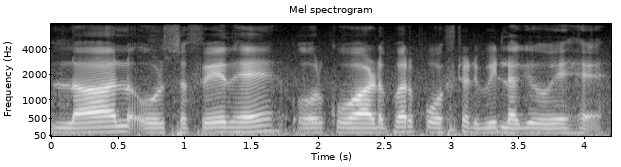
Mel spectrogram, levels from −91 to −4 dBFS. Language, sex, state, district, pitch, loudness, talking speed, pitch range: Hindi, male, Uttar Pradesh, Shamli, 125 Hz, -18 LUFS, 170 wpm, 125-135 Hz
